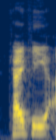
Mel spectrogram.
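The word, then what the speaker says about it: Kaiky: It's K-A-I-K-Y. It's Kaiki. I'm not sure what it is.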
